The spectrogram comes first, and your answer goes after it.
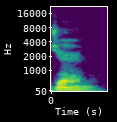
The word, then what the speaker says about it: Jerome: Oh, it's pronounced Jeremy.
